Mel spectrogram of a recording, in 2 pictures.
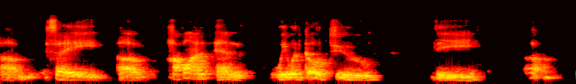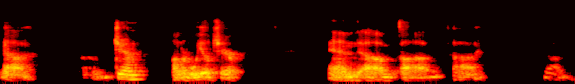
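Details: Adult man, stroke survivor: ischemic stroke treated with TPA, which then caused a hemorrhagic stroke; speaks haltingly with long pauses; aphasia with brain fog.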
